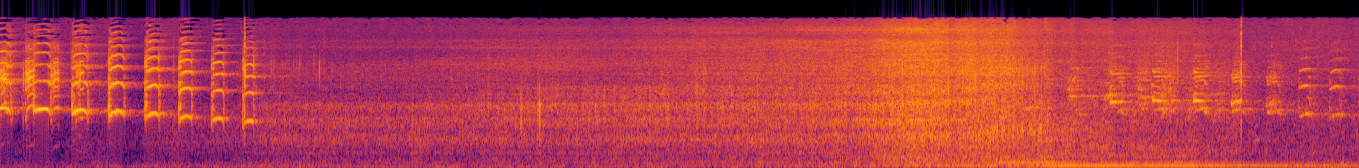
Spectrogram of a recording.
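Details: Red-legged seriemas singing by a road in São José, Conselheiro Lafaiete, Minas Gerais, Brazil: a burst of rhythmic, harmonic yelps about three per second, then a passing vehicle's rumble masks everything, with faint yelping returning at the end.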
